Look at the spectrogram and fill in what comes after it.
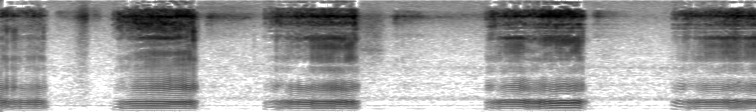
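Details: A French Bulldog snores with five rough, rattling breaths, each roughly one second, some with a hissy airy edge, repeating irregularly about every one and a half seconds.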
